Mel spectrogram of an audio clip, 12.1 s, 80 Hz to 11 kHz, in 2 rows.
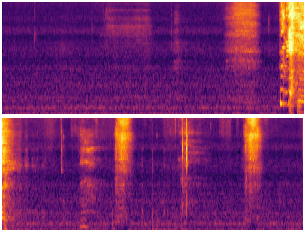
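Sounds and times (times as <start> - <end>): sneeze: 5.6 - 6.7.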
